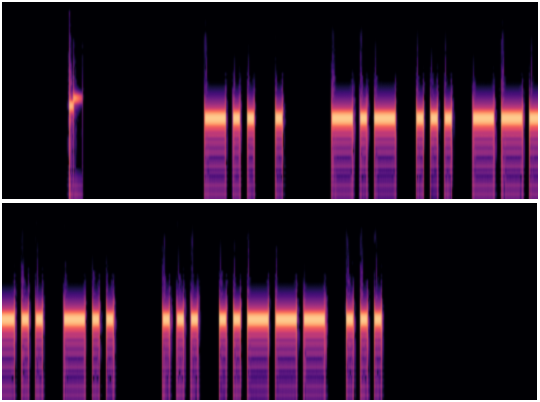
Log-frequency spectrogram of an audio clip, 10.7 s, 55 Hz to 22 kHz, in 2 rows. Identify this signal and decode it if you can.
Morse code, heard as a keyed tone, about 17 wpm, 660 Hz. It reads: DE KS8D S2S
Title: SOTA QSO Practice 17wpm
